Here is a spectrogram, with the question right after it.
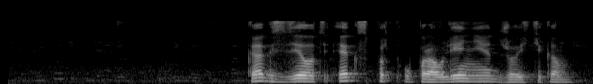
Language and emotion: Russian, neutral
